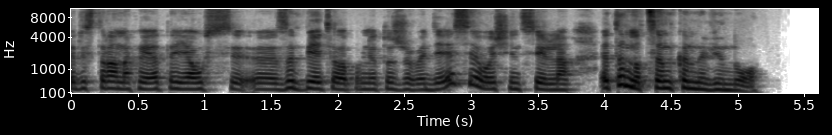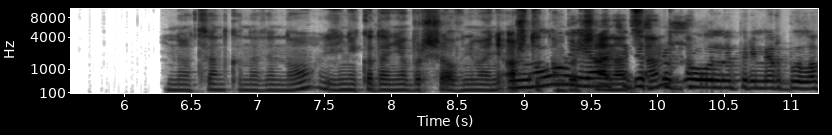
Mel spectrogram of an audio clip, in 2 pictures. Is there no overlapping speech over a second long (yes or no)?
no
